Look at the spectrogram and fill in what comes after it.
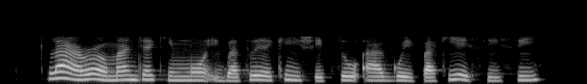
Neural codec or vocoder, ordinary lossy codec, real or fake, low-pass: none; Opus, 24 kbps; real; 3.6 kHz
